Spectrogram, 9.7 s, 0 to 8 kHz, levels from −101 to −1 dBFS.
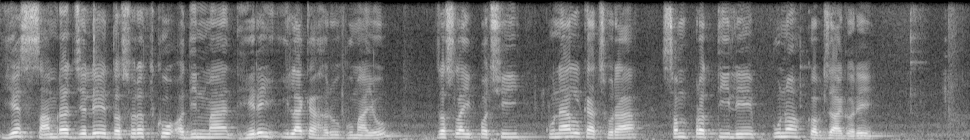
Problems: constant background noise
